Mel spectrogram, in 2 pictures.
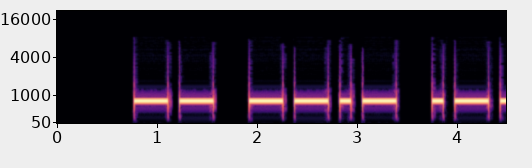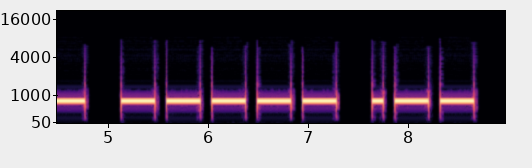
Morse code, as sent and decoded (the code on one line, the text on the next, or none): -- --.- .-- ----- .--
MQW0W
